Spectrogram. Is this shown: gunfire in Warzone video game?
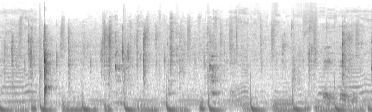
no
